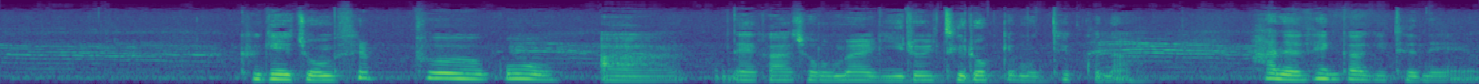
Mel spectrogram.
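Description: A cat meows loudly and insistently in a series of drawn-out, wavering cries, close by, interleaved with a person speaking indoors.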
